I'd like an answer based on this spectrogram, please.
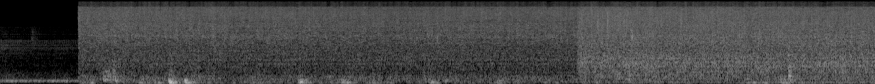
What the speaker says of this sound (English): now it's time to put it on the grill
